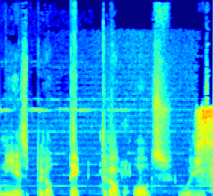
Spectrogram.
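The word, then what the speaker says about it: Дніпропетровськ: No sé si se pronuncia bien, tú estabas, naciste en Dniepropetrovsk. Sí, no, mira, es fácil, no. El río se llama Dnieper. Y hay un revolucionario que se llama Petrovsky. Entonces se juntas Dnieper, Petrovsky.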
